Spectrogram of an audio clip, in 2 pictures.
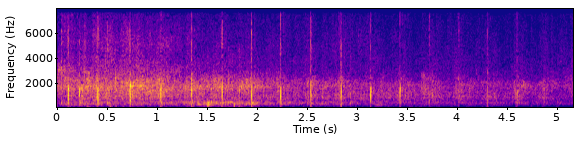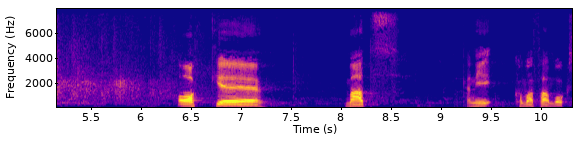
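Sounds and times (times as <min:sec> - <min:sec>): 
audience applause: 0:00.0 - 0:06.8
speech: 0:06.4 - 0:07.3, 0:08.0 - 0:08.6, 0:09.2 - 0:10.3.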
